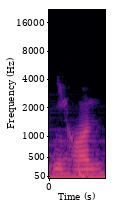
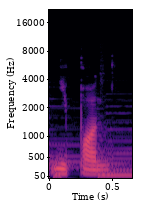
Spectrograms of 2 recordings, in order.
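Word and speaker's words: 日本: I guess some people say it differently, but for me, I think the actual correct way to say is Nihon. Because I hear it used a lot more than Nippon.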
